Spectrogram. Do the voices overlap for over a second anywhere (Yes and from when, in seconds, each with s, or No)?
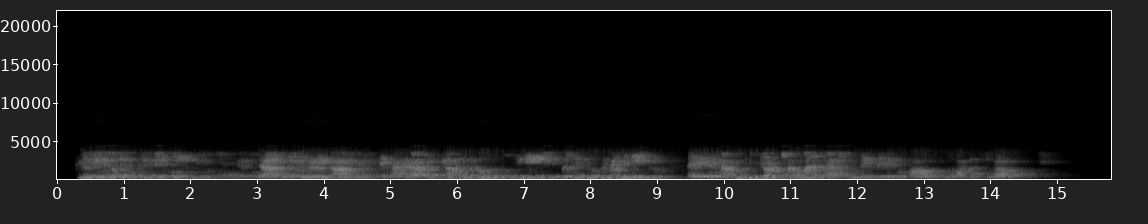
Yes, from 3.0 s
